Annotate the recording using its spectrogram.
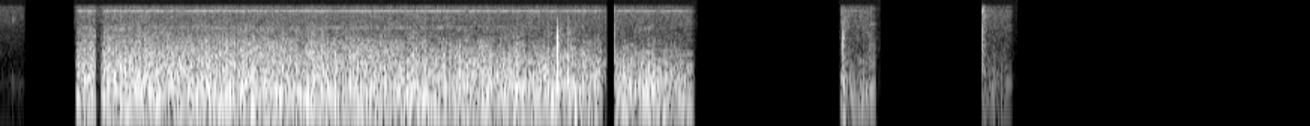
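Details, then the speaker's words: Needle EMG end-plate noise: a steady, irregular, interference-like hiss with a characteristic seashell sound, produced when the needle is at a neuromuscular junction that is regularly releasing acetylcholine. "Tiene ese ruido característico en caracola de mar. Miren que es un ruido irregular, o sea, verdaderamente es como una interferencia."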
